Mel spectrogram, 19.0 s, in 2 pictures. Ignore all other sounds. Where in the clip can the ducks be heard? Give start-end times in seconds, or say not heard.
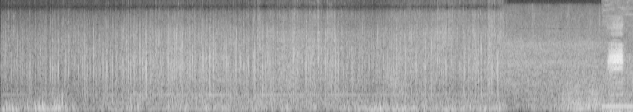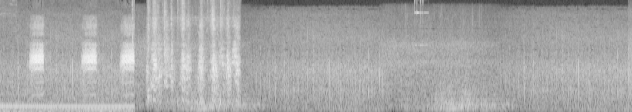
9.0-13.1.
